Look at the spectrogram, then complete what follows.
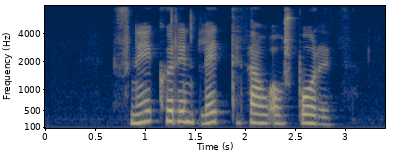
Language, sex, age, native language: Icelandic, female, 50-59, Icelandic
